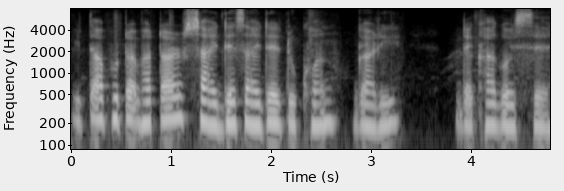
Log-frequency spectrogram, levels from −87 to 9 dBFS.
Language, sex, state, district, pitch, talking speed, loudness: Assamese, female, Assam, Sonitpur, 190 Hz, 135 wpm, -19 LUFS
